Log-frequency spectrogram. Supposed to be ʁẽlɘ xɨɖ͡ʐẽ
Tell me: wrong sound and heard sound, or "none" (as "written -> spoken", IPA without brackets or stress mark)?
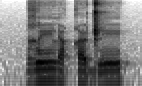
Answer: x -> q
